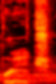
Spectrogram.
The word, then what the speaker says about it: BRDG: explore our world further brdg or as it's pronounced Bridge uh we Bridge the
